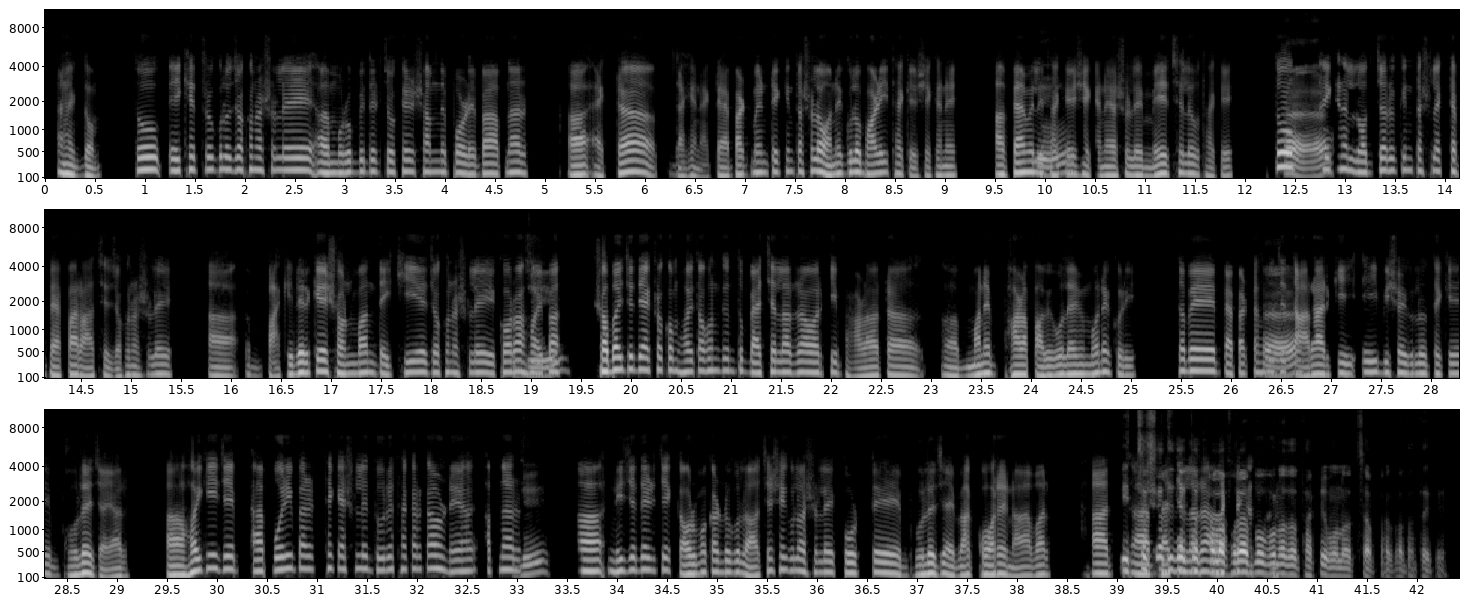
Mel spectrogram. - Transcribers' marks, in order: "ভুলে" said as "ভোলে"
- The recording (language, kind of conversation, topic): Bengali, podcast, ভাড়াটে বাসায় থাকা অবস্থায় কীভাবে ঘরে নিজের ছোঁয়া বজায় রাখবেন?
